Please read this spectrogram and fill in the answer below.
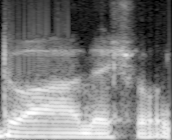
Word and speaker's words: द्वादशो: द्वादशो दद ये उच्चार ये द का डबल उच्चारण अथ द्वादशो ये भी आपको ध्यान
